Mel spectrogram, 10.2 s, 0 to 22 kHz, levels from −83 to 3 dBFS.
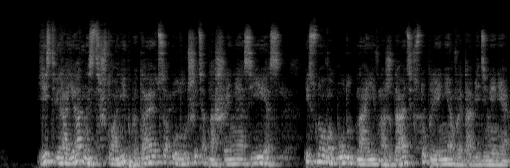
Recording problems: off-mic speech; far
echo of what is said; faint; throughout; 400 ms later, 25 dB below the speech
room echo; slight; dies away in 0.3 s

